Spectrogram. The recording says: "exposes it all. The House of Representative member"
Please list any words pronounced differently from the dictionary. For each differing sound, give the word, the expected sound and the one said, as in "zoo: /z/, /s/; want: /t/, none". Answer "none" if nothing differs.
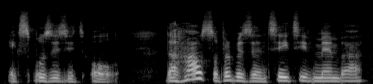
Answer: none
